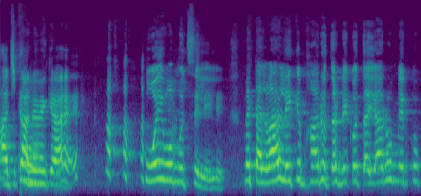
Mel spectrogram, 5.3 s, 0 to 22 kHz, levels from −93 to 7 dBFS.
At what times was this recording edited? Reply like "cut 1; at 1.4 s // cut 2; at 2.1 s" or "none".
cut 1; at 1.2 s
